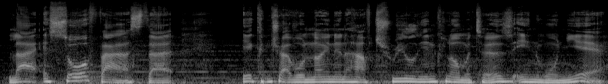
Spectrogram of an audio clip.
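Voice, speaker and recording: A man playing a patient, absorbed math professor who lectures with rhetorical questions and deliberate pauses in a scripted roleplay. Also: lowish voice.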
